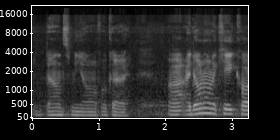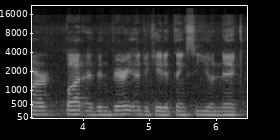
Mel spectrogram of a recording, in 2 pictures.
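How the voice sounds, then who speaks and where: A man's voice: medium pitch, normal speed, low-quality recording. Casual man with AC hum behind. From Venezuela. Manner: relaxed, chatty, many "um"s and restarts. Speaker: car importer hosting a live Q&A. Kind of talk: casual live-stream Q&A, reading viewer comments. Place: indoors in a rented apartment. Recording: clear room noise and AC hum.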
